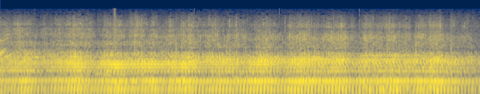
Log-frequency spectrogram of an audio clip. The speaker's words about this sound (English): There's a plane following us. Another plane? Has it got a purple triangle on it? Yes. By Jove, there's one on each wing.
